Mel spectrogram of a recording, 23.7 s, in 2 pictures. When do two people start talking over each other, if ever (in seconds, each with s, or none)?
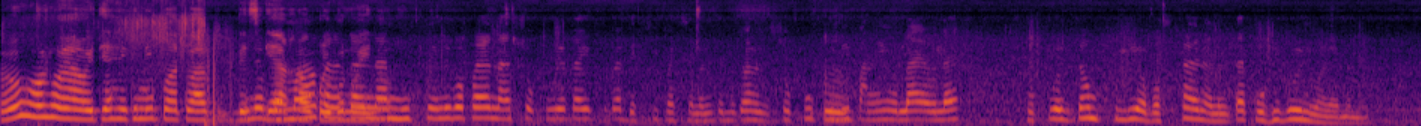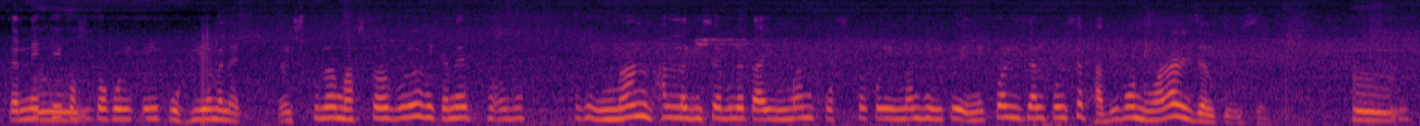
2.0 s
